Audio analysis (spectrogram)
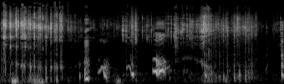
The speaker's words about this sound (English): Crunch. Chew that chip.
